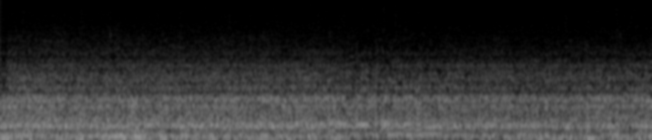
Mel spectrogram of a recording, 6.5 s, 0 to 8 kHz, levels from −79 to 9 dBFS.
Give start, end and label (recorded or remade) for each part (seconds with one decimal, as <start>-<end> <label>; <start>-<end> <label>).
0.0-3.5 recorded; 3.5-4.4 remade; 4.4-6.5 recorded

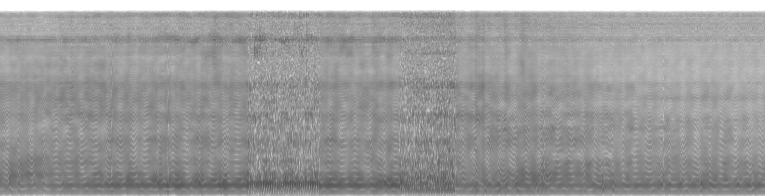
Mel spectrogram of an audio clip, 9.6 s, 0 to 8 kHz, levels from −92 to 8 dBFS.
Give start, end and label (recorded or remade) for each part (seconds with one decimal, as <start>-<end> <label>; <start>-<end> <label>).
0.0-3.1 remade; 3.1-4.0 recorded; 4.0-5.0 remade; 5.0-5.7 recorded; 5.7-9.6 remade

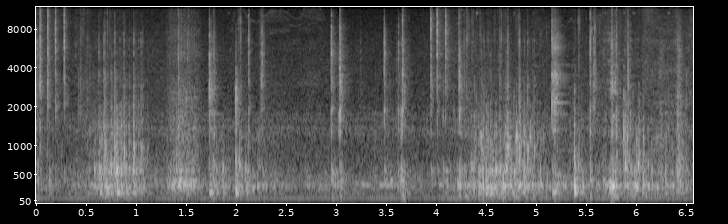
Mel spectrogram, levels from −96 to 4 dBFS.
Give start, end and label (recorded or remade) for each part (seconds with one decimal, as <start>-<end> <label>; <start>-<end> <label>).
0.0-0.4 recorded; 0.4-1.4 remade; 1.4-6.6 recorded

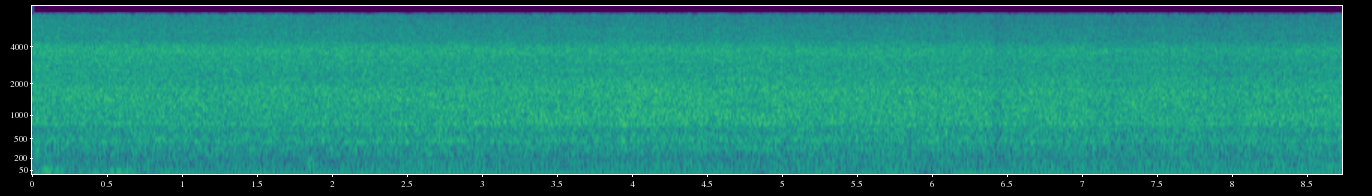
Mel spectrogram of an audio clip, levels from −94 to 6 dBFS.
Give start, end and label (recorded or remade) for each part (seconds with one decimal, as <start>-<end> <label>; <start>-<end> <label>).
0.0-0.9 remade; 0.9-4.8 recorded; 4.8-6.4 remade; 6.4-8.7 recorded

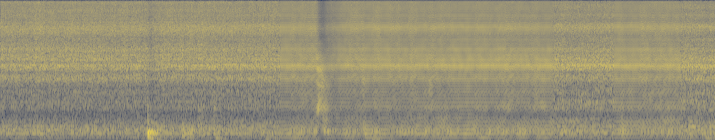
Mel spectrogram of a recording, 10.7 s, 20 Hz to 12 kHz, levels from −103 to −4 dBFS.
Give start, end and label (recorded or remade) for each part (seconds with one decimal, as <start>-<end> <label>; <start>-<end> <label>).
0.0-4.2 recorded; 4.2-8.3 remade; 8.3-9.2 recorded; 9.2-10.2 remade; 10.2-10.7 recorded

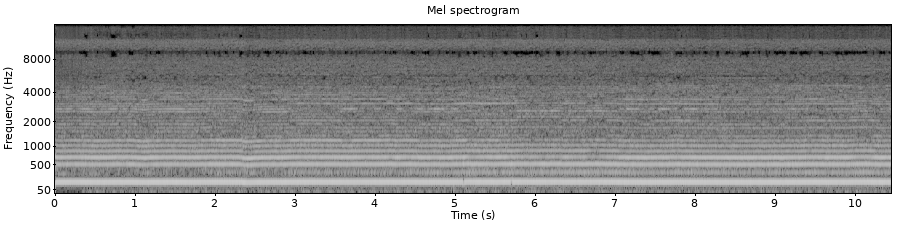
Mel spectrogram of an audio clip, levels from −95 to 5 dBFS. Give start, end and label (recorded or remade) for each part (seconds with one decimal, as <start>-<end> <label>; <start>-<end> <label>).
0.0-5.1 recorded; 5.1-5.7 remade; 5.7-10.5 recorded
